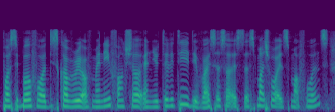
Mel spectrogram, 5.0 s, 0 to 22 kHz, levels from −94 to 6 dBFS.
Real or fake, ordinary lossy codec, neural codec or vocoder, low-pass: real; none; none; 7.2 kHz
